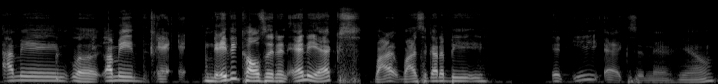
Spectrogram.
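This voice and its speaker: A man's voice: on the high side, animated, moderate pace, a bit bright, no echo. A man co-hosting a podcast in casual chat, rambling and restarting his sentences with frequent chuckles. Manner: rambling, self-interrupting, chuckles often. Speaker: podcast co-host.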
